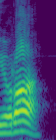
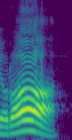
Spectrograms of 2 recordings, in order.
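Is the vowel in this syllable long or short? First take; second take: short; long. First: The vowel is short and clipped. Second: The vowel is long and drawn out. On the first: The speaker calls it wrong. "Without the Alif" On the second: The speaker calls it right. "But with the Alif, ... you have to prolong it"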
